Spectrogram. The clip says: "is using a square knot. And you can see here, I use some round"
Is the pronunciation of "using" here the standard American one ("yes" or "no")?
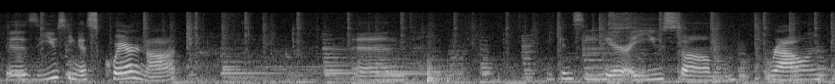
yes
